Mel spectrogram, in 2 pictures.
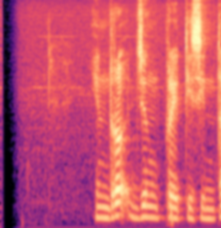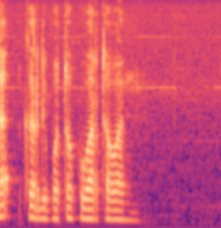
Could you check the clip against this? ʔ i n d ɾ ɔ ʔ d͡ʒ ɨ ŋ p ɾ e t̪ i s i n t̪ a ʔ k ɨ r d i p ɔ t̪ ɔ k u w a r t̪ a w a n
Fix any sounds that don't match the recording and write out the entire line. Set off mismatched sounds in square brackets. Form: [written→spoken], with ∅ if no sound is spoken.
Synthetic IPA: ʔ i n d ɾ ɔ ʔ d͡ʒ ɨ ŋ p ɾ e t̪ i s i n t̪ a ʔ k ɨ r d i p ɔ t̪ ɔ k u w a r t̪ a w a n

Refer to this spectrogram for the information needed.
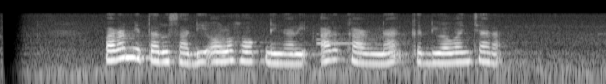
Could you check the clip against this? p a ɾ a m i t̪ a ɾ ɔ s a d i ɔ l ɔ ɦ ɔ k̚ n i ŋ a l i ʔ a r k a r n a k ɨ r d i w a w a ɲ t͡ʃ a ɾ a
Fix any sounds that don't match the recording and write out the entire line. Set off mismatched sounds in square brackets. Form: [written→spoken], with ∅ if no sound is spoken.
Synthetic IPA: p a ɾ a m i t̪ a ɾ [ɔ→u] s a d i ɔ l ɔ ɦ ɔ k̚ n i ŋ a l i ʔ a r k a r n a k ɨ r d i w a w a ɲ t͡ʃ a ɾ a

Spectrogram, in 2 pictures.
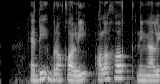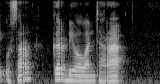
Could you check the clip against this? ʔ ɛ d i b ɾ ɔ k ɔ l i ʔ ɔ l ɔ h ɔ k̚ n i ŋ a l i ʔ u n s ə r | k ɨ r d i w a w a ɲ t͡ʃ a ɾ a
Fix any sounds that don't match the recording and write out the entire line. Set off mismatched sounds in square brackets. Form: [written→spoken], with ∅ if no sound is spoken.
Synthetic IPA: ʔ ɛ d i b ɾ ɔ k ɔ l i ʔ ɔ l ɔ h ɔ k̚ n i ŋ a l i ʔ u [n→∅] s ə r | k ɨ r d i w a w a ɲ t͡ʃ a ɾ a

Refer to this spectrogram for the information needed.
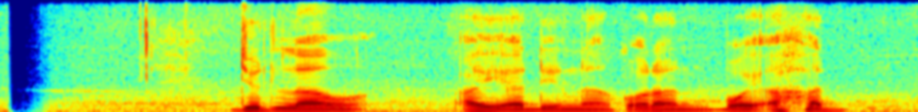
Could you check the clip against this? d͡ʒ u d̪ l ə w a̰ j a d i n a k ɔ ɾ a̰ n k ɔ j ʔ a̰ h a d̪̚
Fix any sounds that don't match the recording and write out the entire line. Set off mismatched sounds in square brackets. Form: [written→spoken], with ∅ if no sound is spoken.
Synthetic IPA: d͡ʒ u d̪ l [ə→a] w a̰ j a d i n a k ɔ ɾ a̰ n [k→p] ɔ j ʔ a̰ h a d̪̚

